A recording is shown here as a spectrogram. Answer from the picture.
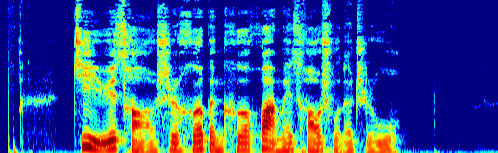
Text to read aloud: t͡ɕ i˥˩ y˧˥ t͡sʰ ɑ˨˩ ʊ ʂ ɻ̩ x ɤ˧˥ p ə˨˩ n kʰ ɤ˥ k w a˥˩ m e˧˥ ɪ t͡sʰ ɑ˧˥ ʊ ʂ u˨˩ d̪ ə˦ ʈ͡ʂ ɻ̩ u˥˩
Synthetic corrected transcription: t͡ɕ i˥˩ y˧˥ t͡sʰ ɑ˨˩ ʊ ʂ ɻ̩ x ɤ˧˥ p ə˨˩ n kʰ ɤ˥ x w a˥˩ m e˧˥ ɪ t͡sʰ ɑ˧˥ ʊ ʂ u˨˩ d̪ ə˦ ʈ͡ʂ ɻ̩ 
